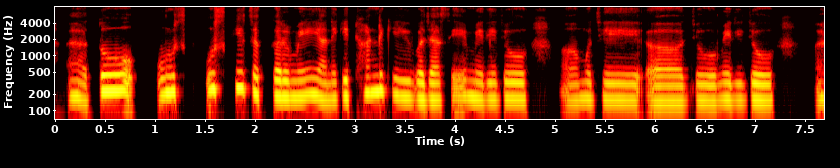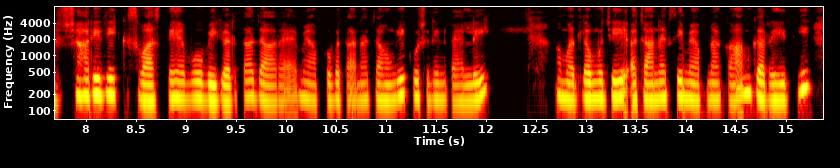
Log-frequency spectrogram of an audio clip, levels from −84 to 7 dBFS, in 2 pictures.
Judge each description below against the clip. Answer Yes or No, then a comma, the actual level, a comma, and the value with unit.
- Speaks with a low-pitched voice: No, medium, 165 Hz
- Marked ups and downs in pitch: No, average, 2.7 semitones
